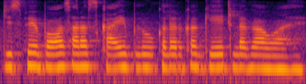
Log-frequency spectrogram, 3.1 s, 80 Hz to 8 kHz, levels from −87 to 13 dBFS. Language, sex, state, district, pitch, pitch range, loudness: Hindi, female, Chandigarh, Chandigarh, 205 Hz, 200-215 Hz, -16 LUFS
